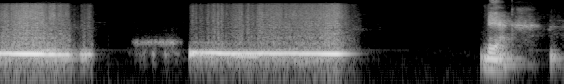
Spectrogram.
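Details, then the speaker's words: Teaching recording of expiratory wheeze: sustained musical whistling over breathing, mostly on a long breath out, from airway obstruction; wheeze. "hemos las espiratorio las sibilancias que son las que me interesan que es la que tiene estos pacientes"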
